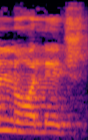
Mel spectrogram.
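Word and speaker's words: knowledge: जैसे हमारा वर्ड था नॉलेज, तो हम क्या करते हैं, नॉलेज में के को रीड नहीं करते, सीधा एन से रीड करते हैं। तो ऐसे ही एक क्या वर्ड है हमारा, लिखा जी एन ए एस एच है बट हम इससे पढ़ते क्या है, नैश।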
